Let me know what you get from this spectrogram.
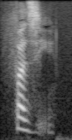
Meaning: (adjective) 1. Covered with fuzz or a large number of tiny loose fibres like a carpet or many stuffed animals 2. Vague or imprecise 3. Not clear; unfocused 4. Warm and comforting; affectionate
- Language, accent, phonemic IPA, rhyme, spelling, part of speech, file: English, US, /ˈfʌzi/, -ʌzi, fuzzy, adjective / noun, En-us-fuzzy.ogg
